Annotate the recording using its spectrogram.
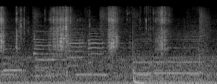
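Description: Background music: held notes over a steady bass line, with a light beat about twice a second.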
